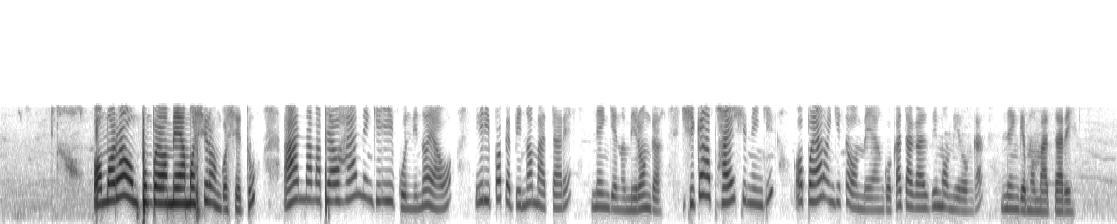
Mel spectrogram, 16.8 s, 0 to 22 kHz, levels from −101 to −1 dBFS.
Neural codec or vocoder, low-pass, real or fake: none; 3.6 kHz; real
